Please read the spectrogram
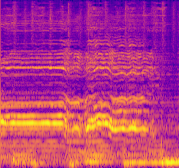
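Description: Live acoustic pop-band music: female voices hold two long sung notes, the second bending in pitch, over acoustic guitars and keyboard.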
